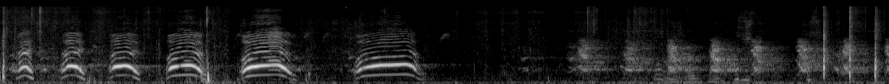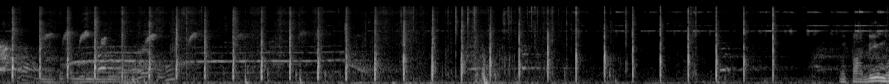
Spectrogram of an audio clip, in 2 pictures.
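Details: Village dogs chasing wild boar during a pig hunt: five loud, arched yelping barks in quick succession over four seconds, then crackling brush, rustling and sharp clicks as the chase moves on.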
